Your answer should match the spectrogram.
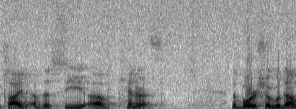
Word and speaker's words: Chinnereth: And it was called, and it looks like Chinnereth, but it is pronounced Kinnereth, and it means harp.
